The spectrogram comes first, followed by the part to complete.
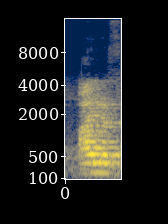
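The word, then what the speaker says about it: Euler: यूलर्स यूलर्स तो हम लोग स्पेलिंग याद करने के चक्कर में बोल देते हैं यूलर्स, अदरवाइज आयलर्स पढ़ा जाता है।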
